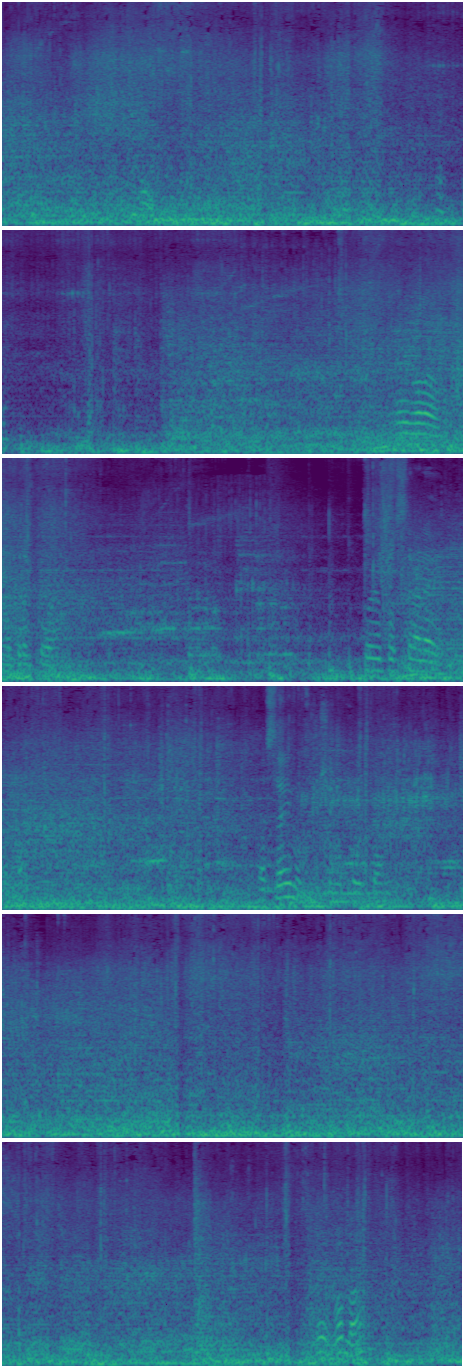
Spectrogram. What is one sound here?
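Explosions boom and roar in a video game.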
